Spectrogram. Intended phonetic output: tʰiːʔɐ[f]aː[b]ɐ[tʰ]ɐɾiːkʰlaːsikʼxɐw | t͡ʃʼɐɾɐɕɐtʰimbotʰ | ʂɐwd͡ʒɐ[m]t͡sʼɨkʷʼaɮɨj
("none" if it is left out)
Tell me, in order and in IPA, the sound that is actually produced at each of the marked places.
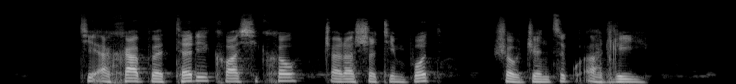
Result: x, b, tʰ, n

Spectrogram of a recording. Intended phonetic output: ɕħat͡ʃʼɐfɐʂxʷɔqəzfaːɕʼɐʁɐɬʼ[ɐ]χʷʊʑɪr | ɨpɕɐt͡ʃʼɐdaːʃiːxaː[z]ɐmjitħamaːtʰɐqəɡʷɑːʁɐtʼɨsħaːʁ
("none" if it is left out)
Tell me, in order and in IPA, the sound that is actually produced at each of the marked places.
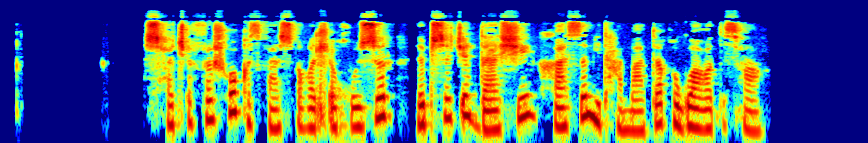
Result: ɐ, s

